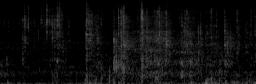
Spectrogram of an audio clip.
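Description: Wrapping paper crinkles and tears as a wrapped gift is opened, a soft, continuous rustling with scattered sharper crackles and rips throughout, fairly quiet.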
